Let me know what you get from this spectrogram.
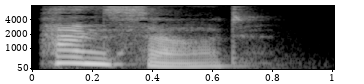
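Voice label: "hansard", British English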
